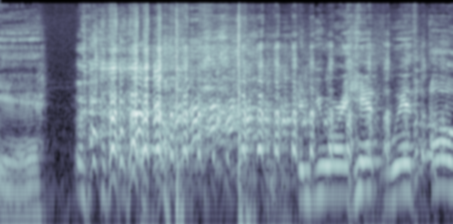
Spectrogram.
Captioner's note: laughter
